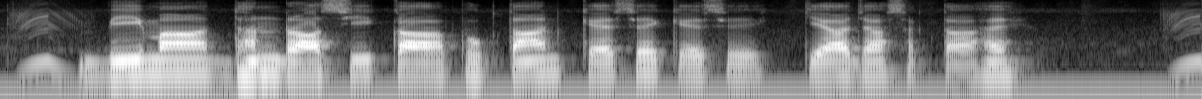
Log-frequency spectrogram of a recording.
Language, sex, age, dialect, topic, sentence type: Hindi, male, 18-24, Garhwali, banking, question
